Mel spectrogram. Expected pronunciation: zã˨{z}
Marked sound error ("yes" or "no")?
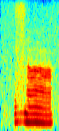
yes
